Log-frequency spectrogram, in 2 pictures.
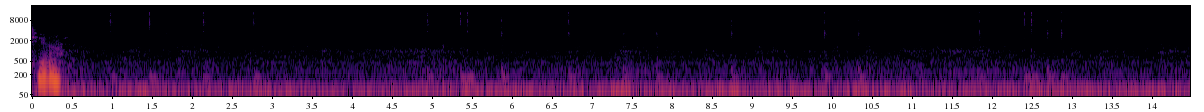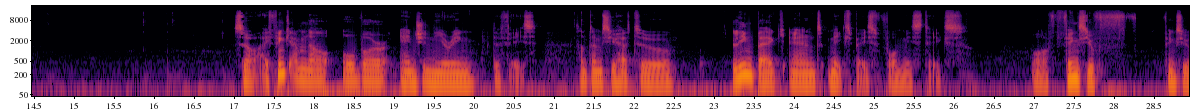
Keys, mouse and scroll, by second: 1.5-2.9 drag, 5.3 click, 5.8-7.0 middle drag, 7.0-7.4 scroll down 2, 7.4 middle click, 8.3-8.7 scroll down 1, 8.7-12.4 middle drag, 12.4 click, 12.7 middle click, 13.1-13.9 scroll up 2, 13.9-14.6 scroll up 3, 14.6 click, 16.1 click, 16.5-16.8 scroll down 4, 16.8-18.1 middle drag, 18.1-18.9 scroll down 1, 18.9 middle click, 19.4-19.9 scroll up 1, 19.9-20.3 scroll down 3, 20.3 middle click, 21.2 click, 22.4 scroll up 1, 25.0 click, 26.1 click.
